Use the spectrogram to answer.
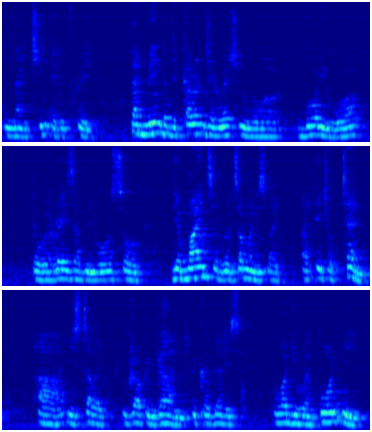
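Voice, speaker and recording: A man in his twenties with a South Sudanese accent gives an informal talk in a halting, conversational way, often repeating words. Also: fairly high pitch, fairly even intonation, dark tone. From South Sudanese, grew up in a refugee camp in Uganda. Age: 20s. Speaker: game developer and startup founder, guest speaker. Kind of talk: informal conference presentation. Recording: echoey room, distant mic, background noise.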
